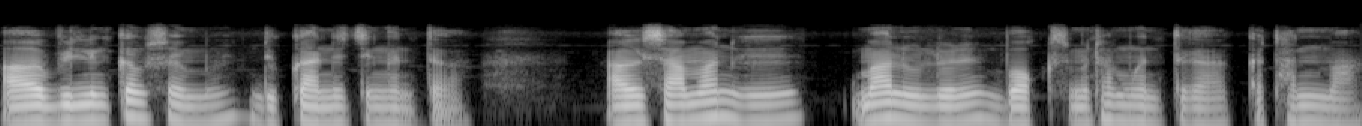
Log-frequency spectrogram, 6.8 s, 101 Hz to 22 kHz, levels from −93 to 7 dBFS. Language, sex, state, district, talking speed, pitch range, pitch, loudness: Wancho, male, Arunachal Pradesh, Longding, 165 wpm, 115-130 Hz, 125 Hz, -20 LUFS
